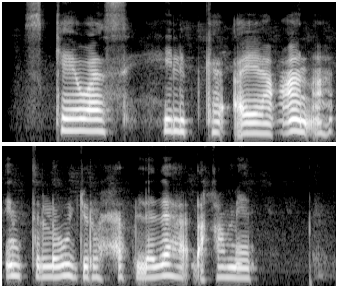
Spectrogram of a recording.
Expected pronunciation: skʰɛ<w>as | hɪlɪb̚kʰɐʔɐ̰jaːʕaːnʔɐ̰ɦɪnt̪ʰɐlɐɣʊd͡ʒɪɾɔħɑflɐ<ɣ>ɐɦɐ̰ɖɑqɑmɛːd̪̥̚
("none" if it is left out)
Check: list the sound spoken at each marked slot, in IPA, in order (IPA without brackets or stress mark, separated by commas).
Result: w, ð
